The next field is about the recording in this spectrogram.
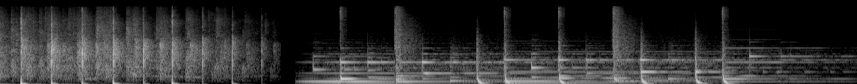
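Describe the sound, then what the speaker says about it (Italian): A school class in Grosseto breaks into brisk, rhythmic applause for about three seconds, close and loud, before it stops and a melodic music passage takes over for the rest. "io direi che possiamo fare un bel applauso anche a loro"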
